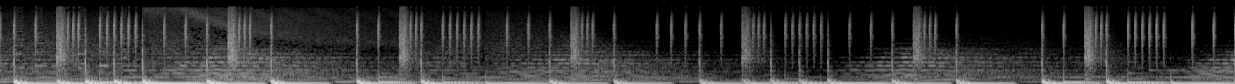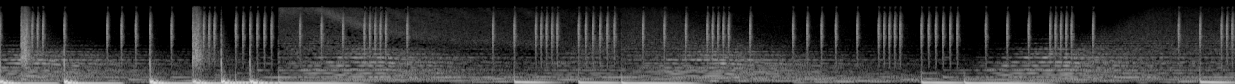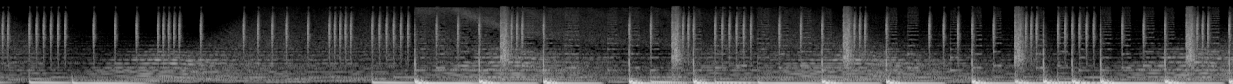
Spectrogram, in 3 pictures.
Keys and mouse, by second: 0.3 t, 2.0 alt+shift+click, 3.3 click, 4.1 Return, 4.9 ctrl+space, 5.0 =, 5.9 click, 6.9 ctrl+u, 8.0 click, 22.1 click, 29.2 space, 29.3 click, 29.4 space, 29.6 =, 31.8 click, 34.9 click, 35.5 space, 35.8 click, 35.8 space, 36.8 click.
